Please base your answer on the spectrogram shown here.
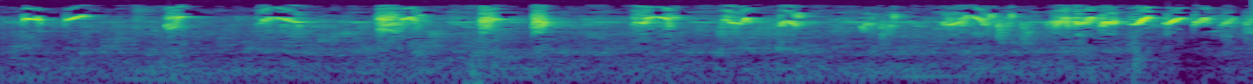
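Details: Crimson sunbird in lively full song, kept as a master recording to lure young songbirds and prompt silent ones to sing; high, thin chirps and sharp twittering notes come in quick bursts about twice a second, ending in a rapid trill.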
